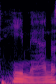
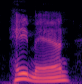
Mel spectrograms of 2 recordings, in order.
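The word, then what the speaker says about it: Heman: So it's not actually not pronounced He-Man, it's pronounced Hey-Man, but I call him He-Man, He-Man the worship leader.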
